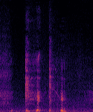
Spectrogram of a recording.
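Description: Four short, voiced coughs in quick succession from an adult woman, acted for a film scene.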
